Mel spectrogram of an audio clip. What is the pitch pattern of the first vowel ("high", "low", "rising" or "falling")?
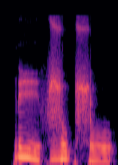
falling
